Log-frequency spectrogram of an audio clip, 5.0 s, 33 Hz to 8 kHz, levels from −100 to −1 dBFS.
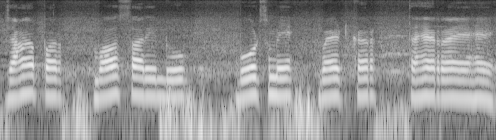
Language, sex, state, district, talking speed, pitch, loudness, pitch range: Hindi, male, Uttar Pradesh, Lucknow, 135 wpm, 180 Hz, -16 LUFS, 175-185 Hz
